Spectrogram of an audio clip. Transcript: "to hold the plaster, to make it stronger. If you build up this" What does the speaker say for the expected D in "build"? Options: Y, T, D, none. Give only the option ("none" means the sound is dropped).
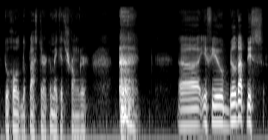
D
